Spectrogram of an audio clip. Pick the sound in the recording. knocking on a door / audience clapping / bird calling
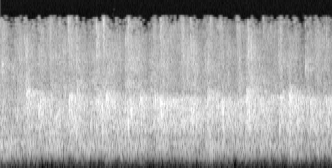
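audience clapping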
